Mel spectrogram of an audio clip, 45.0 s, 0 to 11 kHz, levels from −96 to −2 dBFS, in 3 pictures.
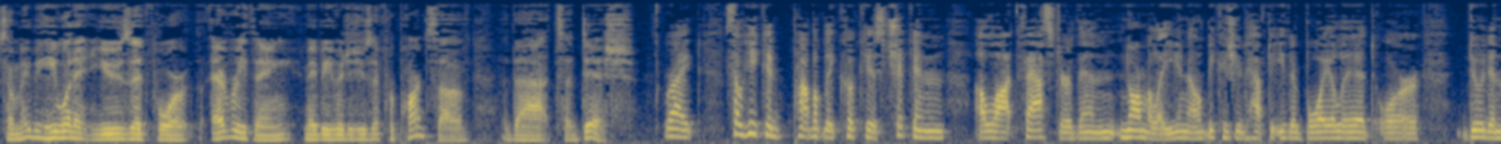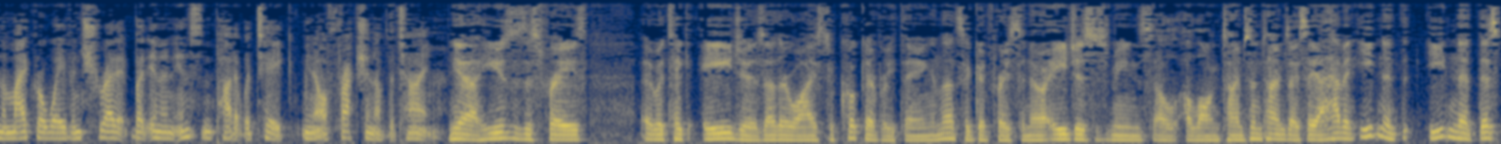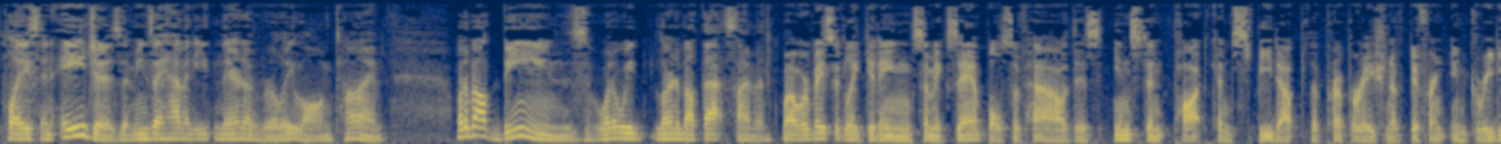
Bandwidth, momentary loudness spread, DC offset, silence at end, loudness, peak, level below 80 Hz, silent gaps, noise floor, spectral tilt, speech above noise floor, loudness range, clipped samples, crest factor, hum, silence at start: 10.5 kHz; 7 LU; under 0.1%; 0 s; -21 LUFS; 0 dBFS; -46 dBFS; none; -45 dBFS; -5.5 dB/octave; 25 dB; 3 LU; under 0.1%; 20 dB; none; 0 s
